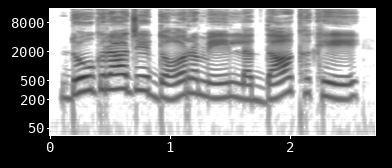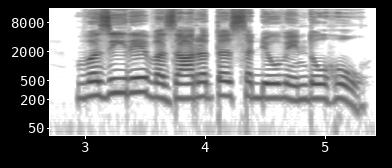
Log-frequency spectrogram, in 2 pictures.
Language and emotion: Sindhi, neutral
